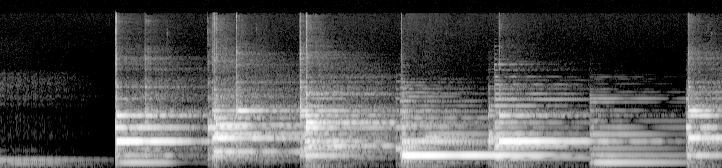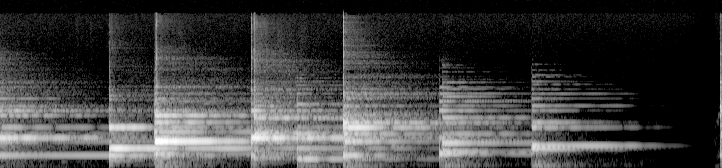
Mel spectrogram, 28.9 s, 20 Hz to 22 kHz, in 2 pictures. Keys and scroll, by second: 28.3 h, 28.7 h.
